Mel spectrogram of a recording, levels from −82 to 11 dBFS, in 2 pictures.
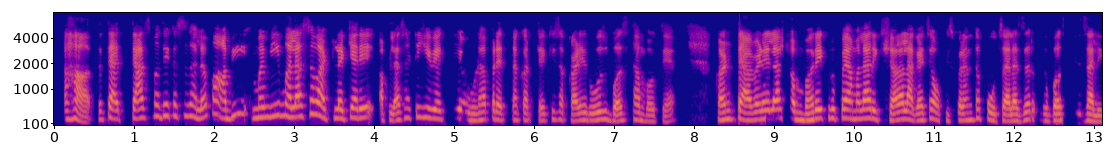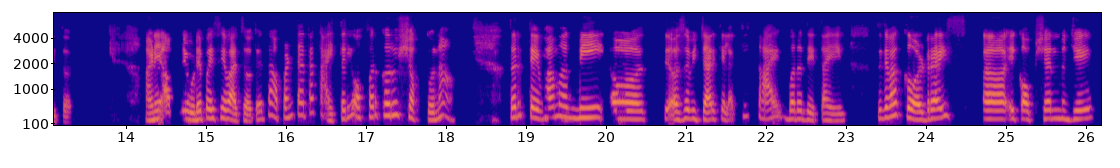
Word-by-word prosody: हां, 220 +1 +2
तर - - -6
त्या 220 - +4 0.2
त्याचमध्ये 255 +5 +1
कसं 295 0 -8
झालं 255 -4 -1
मग 355 - -1
आम्ही 305 +11 -2
मग 255 +2 0
मी 285 +3 -2
मला 275 -1 +5
असं 285 +6 -1
वाटलं 245 -6 +3
की 260 - +2
"अरे 250 +1 +4 0.2
आपल्यासाठी 200 +7 -3
ही 265 -2 -1
व्यक्ती 230 0 -1
एवढा 195 -3 -2
प्रयत्न 195 -2 -1
करतोय 180 -2 -5
की 210 - -9
सकाळी 195 -2 -2
रोज 195 +3 -1
बस 180 +1 0
थांबवतेय," 155 -5 -6 0.5
कारण 195 +3 +2
त्यावेळेला 215 +5 +4
शंभर 195 -4 +1
एक 235 +1 +3
रुपये 240 0 +2
आम्हाला 230 +1 +4
रिक्षाला 205 -2 +2
लागायचे 185 0 +2
ऑफिसपर्यंत 185 +1 -2
पोहचायला 175 -4 +2
जर 205 +2 -2 0.2
बस 180 0 +2 0.2
मीस 175 - -17
झाली 160 -4 +1
तर 140 - -8 0.9
आणि 190 +4 +3
आपले 200 +2 -3
एवढे 205 0 +2
पैसे 240 0 +1
वाचवतोय 180 -2 0
तर - - -2
आपण 255 +1 -2
त्यांना 320 +4 -3
काहीतरी 225 - -4
ऑफर 270 +1 -3
करूचं 315 +1 +1
शकतो 205 -3 -4
ना. - - -3 0.8
तर 270 +4 +2
तेव्हा 255 0 +4
मग 275 -2 -2
मी 255 +1 +6 0.3
अ, 220 -1 +4 0.3
त - - -2
असा 205 +3 +1
विचार 205 -2 +2
केला 220 - -4
की 290 - -14
"काय - - -2
बरं 220 0 0
देता 185 -2 -4
येईल?" 175 0 -4 0.4
तर 230 - -5
तेव्हा 285 +4 +4
कर्ड 215 -4 +5
राईस 260 +7 +1 0.2
अ, 220 0 +5
एक 225 -1 -1
ऑप्शन 225 +2 0
म्हणजे 225 +1 0
220 Hz, 175 wpm, -23 LUFS, 190-250 Hz, 0.9 s, मी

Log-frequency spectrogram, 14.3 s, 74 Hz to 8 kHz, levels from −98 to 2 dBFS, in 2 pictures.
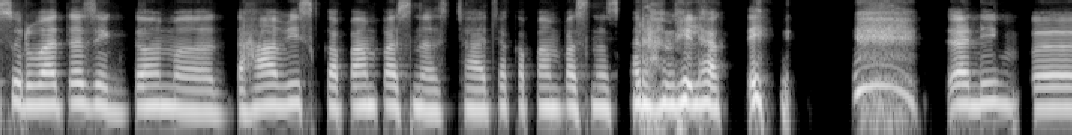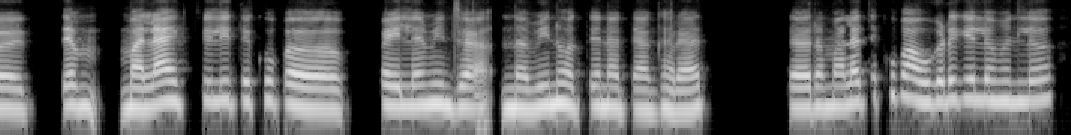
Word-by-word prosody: सुरुवातच 215 -1 +3
एकदम 205 +1 0
अ, 180 -1 -1 0.2
10-20 210 +4 +1
कपांपासनच 200 -3 0
चहाच्या 190 +1 -3
कपांपासनच 200 -1 -2
करावी 215 +1 +7
लागते. 215 +2 +4 1.3
आणि 220 +2 +3 0.3
अ, 195 -1 +2 0.3
ते 210 - +1 0.4
मला 195 +4 +5
एक्चुअली 240 +1 -4
ते 240 - -3
खूप 240 -3 -7
अ, 190 -3 +3 0.3
पहिलं 210 0 0
मी 220 0 +1
ज 200 - -2 0.3
नवीन 195 +3 +1
होते 205 -2 -2
ना 200 -1 -1
त्या 185 -1 -4
घरात 180 0 -2 0.6
तर 195 0 0
मला 205 +2 -1
ते 230 +4 -9
खूप 295 0 -5
अवघड 240 -2 +1
गेलं 255 0 -2
म्हणलं, 245 +1 -3
205 Hz, 135 wpm, -18 LUFS, 195-225 Hz, 1.3 s, करावी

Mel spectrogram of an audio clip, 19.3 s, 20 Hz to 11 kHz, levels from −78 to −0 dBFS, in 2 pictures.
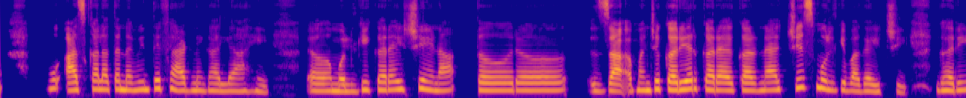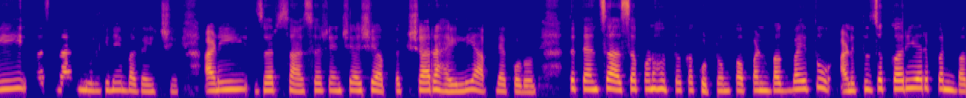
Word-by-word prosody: तू 255 +1 -10 0.2
आजकाल 235 +2 +3
आता 235 +1 0
नवीन 225 0 +1
ते 260 - +5
फॅड 210 -5 0
निघाले 200 -1 -3
आहे. 190 -2 -6 0.4
अ, 195 -1 0
मुलगी 185 +3 +1
करायची 230 +3 +1
आहे 230 - 0
ना, 205 +1 -1 0.3
तर 210 0 +1 0.9
जा 200 -2 +8 0.2
म्हणजे 215 +2 +3
करियर 235 +2 +7
कराय 220 -2 +4
करण्याचीच 220 +6 +3
मुलगी 225 -5 +1
बघायची. 185 -4 -3 0.3
घरी 225 +6 0 0.2
असणारी 210 +1 -5
मुलगी 205 0 -6
नाही 220 0 -4
बघायची 180 -2 -8 0.3
आणि 235 +4 +1 0.2
जर 210 0 +1
सासरच्यांची 205 +1 -5
अशी 210 +1 -2
अपेक्षा 200 +3 -1
राहिली 200 0 0
आपल्याकडून, 180 -3 -5 0.4
तर - - +3
त्यांचं 240 0 +4
असं 225 +3 +5
पण 245 0 +2
होतं 235 -2 -1
का 220 - -6
कुटुंब 200 +1 -3
पण 210 -1 0
बघ 210 0 +1
बाई 240 +1 +2
तू 275 -3 -1
आणि 190 +2 +1
तुझं 240 +2 +1
करिअर 270 +2 +3
पण 240 -3 +2
बघ, 190 - -2
215 Hz, 150 wpm, -22 LUFS, 200-235 Hz, 0.9 s, जा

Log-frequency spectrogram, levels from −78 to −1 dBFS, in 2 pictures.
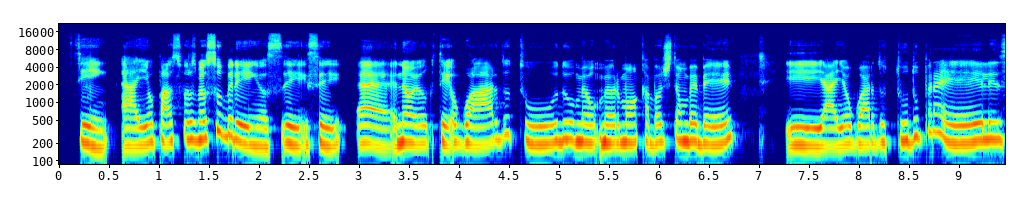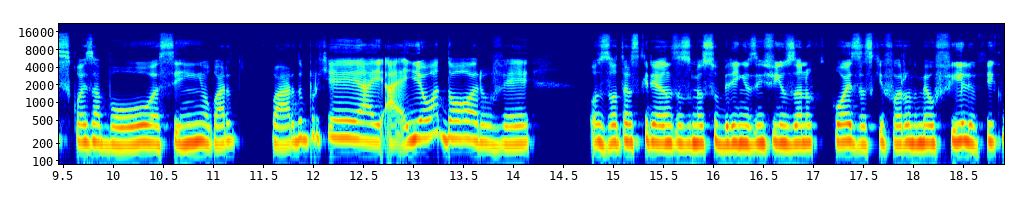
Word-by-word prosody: Sim, 190 -5 +1
aí 180 +1 +1
eu 210 - -1
passo 210 0 -1
para 230 - -2
os 230 - +1
meus 235 +1 +4
sobrinhos, 210 - +2
sim, 195 0 +1
sim. 190 -1 0 0.2
É, 190 -3 +3
não, 210 0 +5
eu 200 0 -3
tenho 205 0 -1
eu 210 - -1
guardo 205 +6 0
tudo, 215 -2 -1
meu 210 -1 +1
meu 210 -2 +3
irmão 205 0 +1
acabou 205 -1 -4
de 210 0 -1
ter 230 - -5
um 220 - +3
bebê, 205 +2 +1 0.5
e 185 -1 +3
aí 180 0 +1
eu 195 +1 -2
guardo 200 +1 -3
tudo 225 +4 -2
para 305 +2 -2
eles, 220 +3 +2
coisa 210 0 -2
boa, 195 +2 +1
assim, 200 +2 0
eu 205 - -2
guardo 205 +3 -4 0.3
guardo, 205 +3 -2
porque 250 +1 -7 0.3
aí 215 -1 +1
aí 225 +5 +1
eu 245 +1 +1
adoro 240 -6 -2
ver 195 +1 -4 0.6
os 210 -3 -2
outras 210 0 0
crianças, 205 -2 0
os - - -2
meus 200 -1 +1
sobrinhos, 200 -1 +1
enfim, 205 +1 +1
usando 200 +1 +1 0.2
coisas 205 -3 0
que 200 - -5
foram 200 0 -2
do 200 - +1
meu 205 0 +2
filho, 215 0 0
fica 210 +4 -5
205 Hz, 185 wpm, -23 LUFS, 195-215 Hz, 0.6 s, não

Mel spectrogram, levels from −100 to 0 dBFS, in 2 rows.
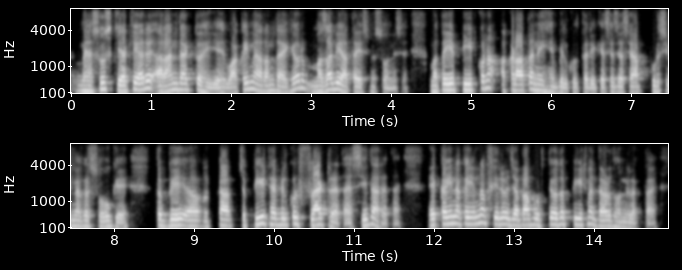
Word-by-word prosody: महसूस 140 +6 +1
किया 145 -2 +5
कि 140 +6 +1
अरे, 175 +5 +5
आरामदायक 165 +5 +2
तो - - +3
है 125 -5 -2
ये, 110 +1 -1
वाक़ई 115 +10 0
में 185 -3 0
आरामदायक 140 -3 0
है, - - +2
और 210 - +1 0.2
मज़ा 160 +5 +3
भी 180 0 +2
आता - - -3
है 120 - +2
इसमें 120 +1 -12
सोने 105 -3 -10
से। - - -21 0.3
मतलब 160 +4 +2
ये 165 - +5
पीठ 160 0 +2
को 195 - +2
ना 220 - +1
अकड़ाता 155 +2 +2
नहीं 155 -5 -3
है 125 - -5
बिल्कुल 120 -1 -6
तरीके 115 0 -4
से, 125 - -7
जैसे 125 0 -3
आप 125 0 -2
कुर्सी 140 +1 -5
में 145 - -1
अगर 140 +1 -2
सोओगे, 125 -3 -2 0.4
तब 150 -2 +1
भी 155 +1 +4
अ - - +1
आपका 140 +2 +1 0.2
जो 145 - -2
पीठ 190 +2 +2
है, 175 - +5
बिल्कुल 170 +3 +1
फ्लैट 160 +1 +4
रहता 100 - -1
है, 105 - -4
सीधा 150 +9 0
रहता 100 -1 -9
है। 95 - -13 0.4
ये 160 - +4
कहीं 185 +1 +5
न 195 - +3
कहीं 185 0 +1
ना, 220 +3 +1
फिर 180 -4 0
जब 155 +1 +2
आप 160 +1 +3
उठते 160 +2 -2
हो 170 - +4
तो 180 - +1
पीठ 170 0 -1
में 185 - -2
दर्द 140 0 +1
होने 120 -2 -6
लगता 110 -2 -7
है। 100 - -10
150 Hz, 275 wpm, -18 LUFS, 125-170 Hz, 0.4 s, किया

